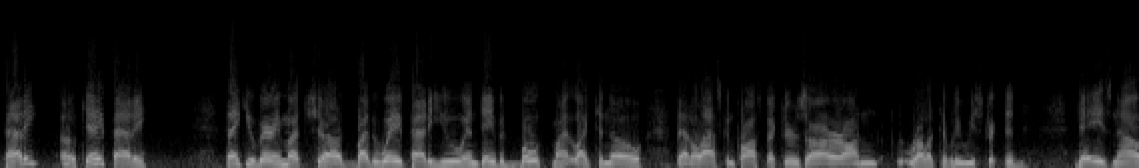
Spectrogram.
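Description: A genial radio host with a fairly high voice runs his call-in show in an easy, chatty manner, dropping in frequent fillers as he talks. His broadcast comes through thin and tinny, like an old phone line. It has the sound of a small station studio. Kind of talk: on-air call-in radio giveaway patter.

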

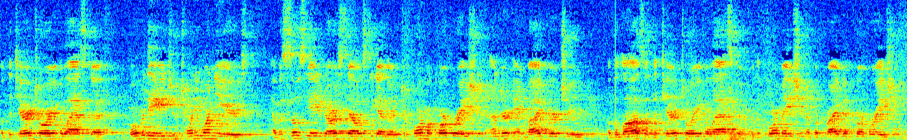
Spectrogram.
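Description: A man with a slightly high voice reads formal legal wording deliberately. He sounds distant, in a muffled recording with clear background noise. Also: level tone. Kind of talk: formal reading of a legal document aloud. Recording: echoey hall, distant mic, muffled, noisy.

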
